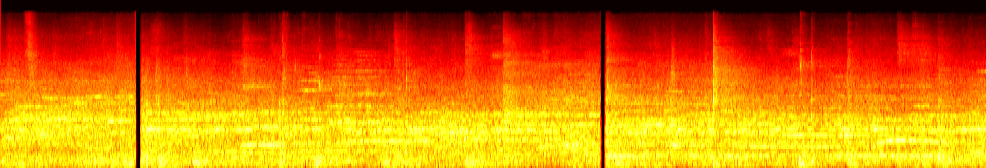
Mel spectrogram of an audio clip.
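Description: Stunt scooter wheels rolling on a concrete skatepark floor, with a few sharp thuds of decks landing, over a steady echoing hall din of chatter and background music. The sound cuts out for an instant twice, where clips are joined.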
